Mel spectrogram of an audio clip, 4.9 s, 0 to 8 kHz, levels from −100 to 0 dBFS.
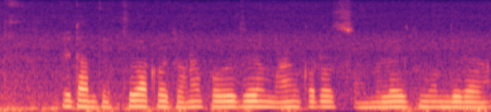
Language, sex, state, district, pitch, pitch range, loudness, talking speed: Odia, male, Odisha, Sambalpur, 145 Hz, 140-150 Hz, -15 LUFS, 75 wpm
